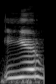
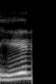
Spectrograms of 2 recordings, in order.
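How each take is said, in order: First: The word begins with a vowel sound. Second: The word begins with an h sound. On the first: The speaker calls it right. "ईयर बोलती हैं" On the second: The speaker calls it wrong. "इसको हेयर नहीं"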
